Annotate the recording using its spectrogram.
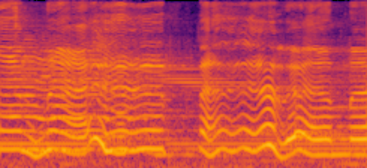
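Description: Female Carnatic vocalist singing a melody with sliding, oscillating gamaka ornaments over a steady drone, with a short break just past the middle.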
